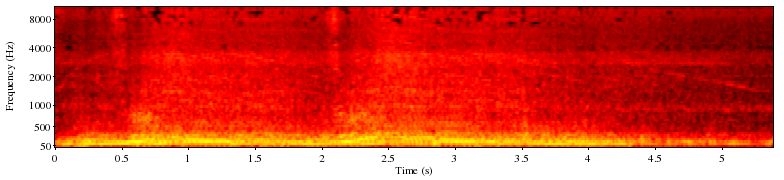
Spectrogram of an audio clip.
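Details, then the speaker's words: LS-swapped 1967 Chevrolet Bel Air just after new spark plugs and plug wires; two clean throttle blips rise and settle back to steady idle with no misfire, running okay, though a little louder than previously. "all right seems to be running okay might notice it's a little louder than the last time I had it on camera"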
